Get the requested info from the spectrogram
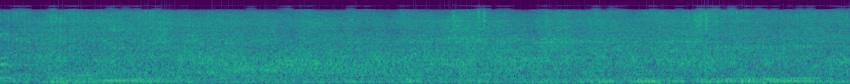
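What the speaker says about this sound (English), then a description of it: "Forcing the bike into the corner." A motorcycle ridden hard and forced aggressively into a corner in motocross style, heard as a loud, steady, broadband engine and road roar that holds without a break for the whole stretch, with no talking.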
